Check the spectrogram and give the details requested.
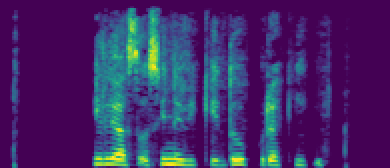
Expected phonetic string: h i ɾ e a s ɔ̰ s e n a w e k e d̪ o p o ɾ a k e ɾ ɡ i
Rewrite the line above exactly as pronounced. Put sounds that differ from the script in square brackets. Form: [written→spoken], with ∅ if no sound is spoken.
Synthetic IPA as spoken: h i [ɾ→l] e a s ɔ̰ s [e→i] n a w [e→i] k e d̪ o p [o→u] ɾ a k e [ɾ→∅] ɡ i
